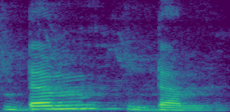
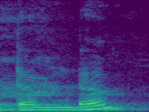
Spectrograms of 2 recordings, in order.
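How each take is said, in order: First: "डम डम" beaten out like a small drum; damru drum imitation. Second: Said in the usual way. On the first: Shown as a demonstration. Teacher acts out the damru sound for the class, punchy "डम डम". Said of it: "अब डमरू की ध्वनि कैसी होती है?". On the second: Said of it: "कैसी होती है?".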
